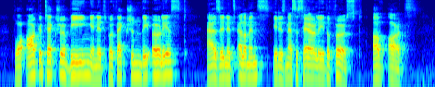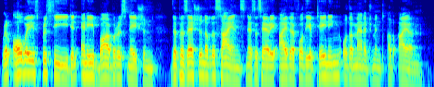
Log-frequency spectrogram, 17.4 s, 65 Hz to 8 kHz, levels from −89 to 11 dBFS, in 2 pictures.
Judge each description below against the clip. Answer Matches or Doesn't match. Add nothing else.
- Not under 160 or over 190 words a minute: Doesn't match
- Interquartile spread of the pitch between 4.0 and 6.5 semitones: Doesn't match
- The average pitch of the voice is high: Doesn't match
